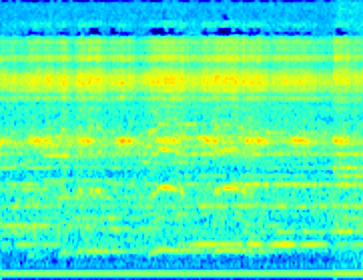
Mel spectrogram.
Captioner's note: owl Hooting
